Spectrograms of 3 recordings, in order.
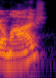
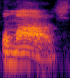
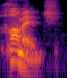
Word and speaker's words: homage: is the god country homage for ten dollars and that's homage the h is silent i watch all these youtube shows and they say homage homage no orange no it's homage black cat number four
